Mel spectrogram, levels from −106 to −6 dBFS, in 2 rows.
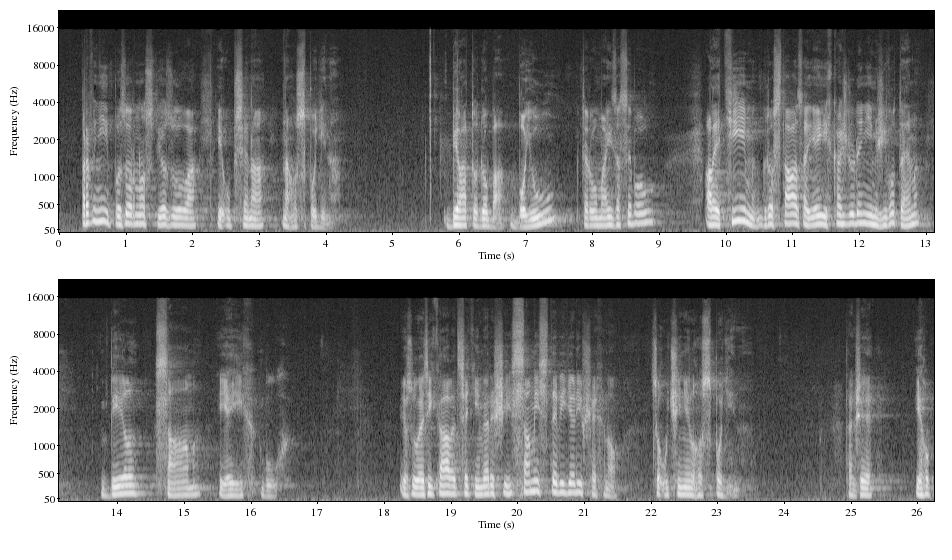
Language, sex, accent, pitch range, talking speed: Czech, male, native, 120-155 Hz, 95 wpm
